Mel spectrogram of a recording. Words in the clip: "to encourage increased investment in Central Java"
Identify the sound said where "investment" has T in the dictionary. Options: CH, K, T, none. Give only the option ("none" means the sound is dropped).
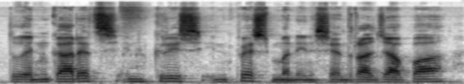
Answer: none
